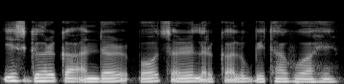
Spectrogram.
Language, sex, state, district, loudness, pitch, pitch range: Hindi, male, Arunachal Pradesh, Longding, -13 LUFS, 135 Hz, 125-145 Hz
